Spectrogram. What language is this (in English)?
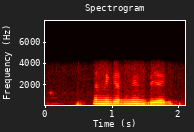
Punjabi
